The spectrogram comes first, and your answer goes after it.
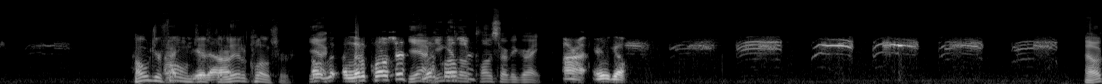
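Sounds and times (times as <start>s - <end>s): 
speech: 1.3s - 6.4s
cottontail rabbit distress call: 6.2s - 10.6s.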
